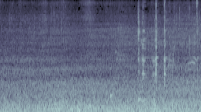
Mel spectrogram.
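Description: Steady low rumble of wind buffeting the microphone on open water, with a few sharp clicks about three seconds in.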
